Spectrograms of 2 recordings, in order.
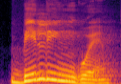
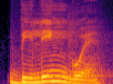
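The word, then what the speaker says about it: bilingüe: However, if we want to pronounce the U, we have to use the umlaut with the vowels E and I. For example, bilingue, bilingual, bilingue, pingüino, penguin, pingüino.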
